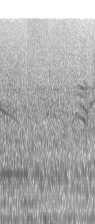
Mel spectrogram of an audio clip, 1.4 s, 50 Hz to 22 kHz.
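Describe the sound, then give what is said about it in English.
A stadium crowd cheers in a steady, dense roar of many voices, loud and continuous for the whole moment with no single voice standing out. It is the crowd at an Oklahoma Sooners softball game, everyone standing, with the Sooners leading 5-1. “Listen to this crowd. Everyone is standing.”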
